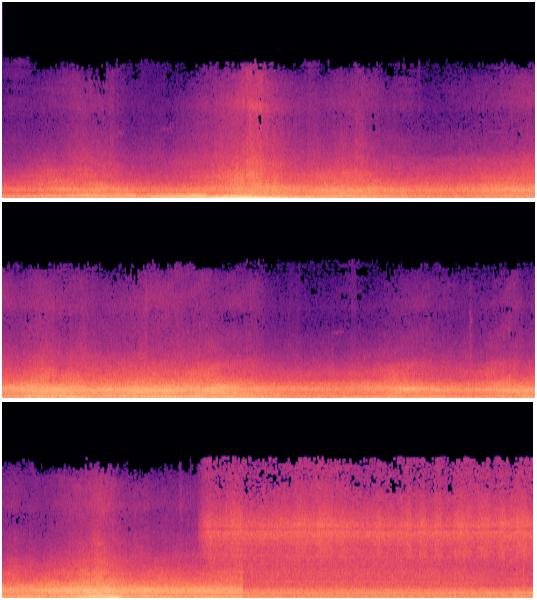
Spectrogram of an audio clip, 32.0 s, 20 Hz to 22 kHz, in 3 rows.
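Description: A car driving on a rough gravel road, with engine and tyre rumble heard from inside the car. The engine pitch falls twice, a few seconds in and again about three-quarters of the way through, as it slows. About 26 seconds in the sound cuts to the steady rush of a waterfall.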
